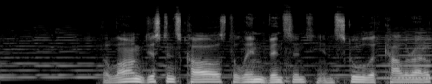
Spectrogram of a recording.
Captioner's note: voiceover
